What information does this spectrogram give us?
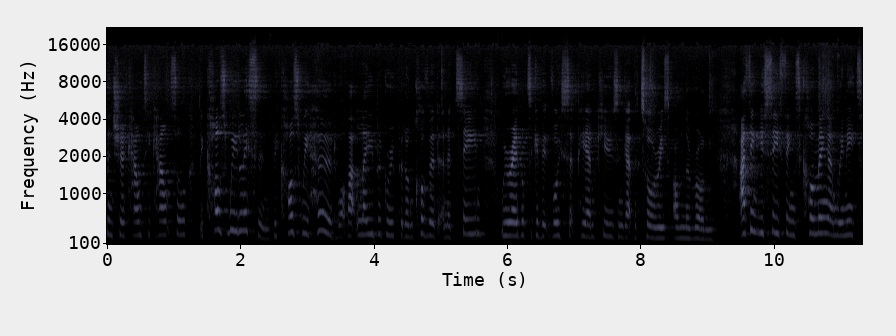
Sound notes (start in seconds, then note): none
